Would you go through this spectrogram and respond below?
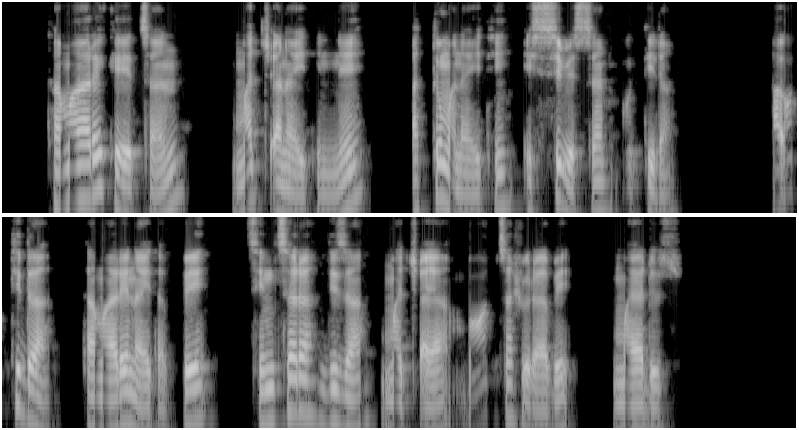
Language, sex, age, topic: Gamo, male, 18-24, government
